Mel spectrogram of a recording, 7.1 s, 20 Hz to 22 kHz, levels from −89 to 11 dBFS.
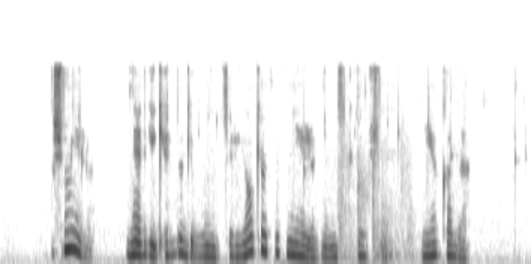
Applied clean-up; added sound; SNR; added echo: neural separator model SepFormer DNS4.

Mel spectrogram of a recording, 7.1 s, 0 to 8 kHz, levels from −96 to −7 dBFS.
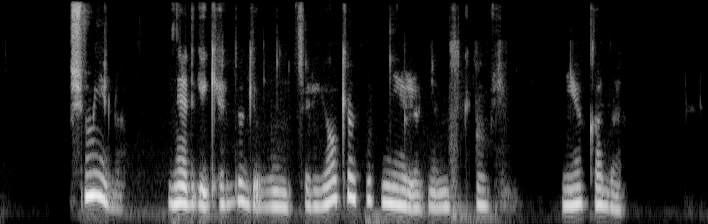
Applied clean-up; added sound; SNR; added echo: neural mask model DeepFilterNet 3.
